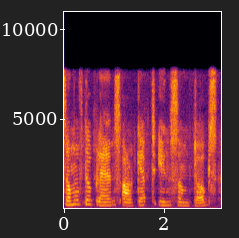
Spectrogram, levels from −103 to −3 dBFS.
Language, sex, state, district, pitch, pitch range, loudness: English, male, Assam, Kamrup Metropolitan, 190 Hz, 180-210 Hz, -17 LUFS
